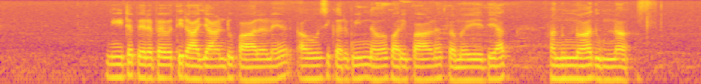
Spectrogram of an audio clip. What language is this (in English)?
Sinhala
